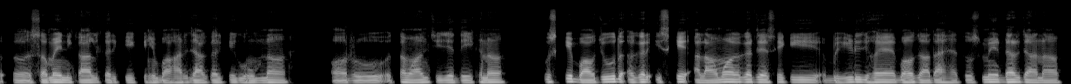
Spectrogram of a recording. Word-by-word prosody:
अ - - -3
अ, 90 -2 0
समय 100 +4 +3
निकाल 100 -1 +1
कर 95 0 -3
के 100 +1 -5
कहीं 100 0 -5
बाहर 95 +1 -2
जाकर 95 0 -1
के 100 +2 -5
घूमना 95 +1 0 0.5
और 85 0 -2 0.5
तमाम 100 -1 +2
चीज़ें 100 -1 -2
देखना। 100 +2 0 0.4
उसके 120 +4 +1
बावजूद 115 +5 +4
अगर 110 +2 +2
इसके 120 +4 +1
अलावा, 100 +4 +2
अगर 110 0 +2
जैसे 105 0 +1
कि 105 -1 -1
भीड़ 95 +4 -1
जो 105 -2 +1
है 105 0 +3
बहुत 100 0 +1
ज़्यादा 95 0 0
है, 95 -1 -3
तो 100 - -8
उसमें 110 +2 0
डर 110 0 +4
जाना। 95 -3 0
100 Hz, 185 wpm, -25 LUFS, 95-105 Hz, 0.5 s, बावजूद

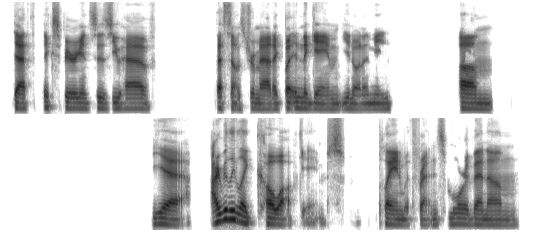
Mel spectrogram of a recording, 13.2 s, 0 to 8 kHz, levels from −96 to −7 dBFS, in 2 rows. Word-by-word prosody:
death - - +5 0.2
experiences 105 -1 -2
you 105 -1 -3
have 100 -1 +1 0.8
that - - +3
sounds - - -5
dramatic, 100 -1 +1
but - - +3
in 110 - -4
the 110 - +5
game, 95 -1 +1
you 105 - -6
know 95 - -5
what 95 +1 -5
I 95 - -7
mean. 100 0 -6 0.8
Um 100 -2 +2 2.4
Yeah, 110 -4 +3 0.4
I - - +8
really 200 +5 +6
like 120 -4 +1
co-op 105 -2 +2
games, - - -9 0.4
playing 100 -3 +3
with 95 +1 -11
friends 100 +1 -6
more 110 0 -4
than, 100 -1 0
um 95 -1 -4
100 Hz, 130 wpm, -25 LUFS, 95-110 Hz, 2.4 s, I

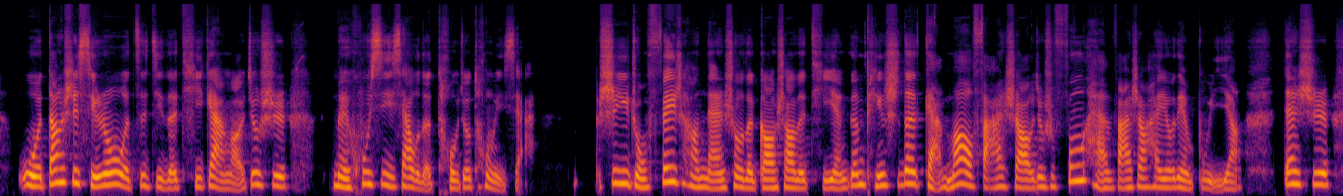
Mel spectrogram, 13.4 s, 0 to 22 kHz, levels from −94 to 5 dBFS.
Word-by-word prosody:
我 210 -3 +5
当 255 +8 +5
时 275 -2 +2
形 230 -6 +3
容 230 +2 +6
我 190 - +3
自 215 +5 -6
己 185 -1 -5
的 160 0 -1
体 180 +3 -7
感 195 -5 0
了， 150 - -4
就 240 +1 -1
是 210 -3 -1 0.4
每 205 -5 +3
呼 250 +8 -1
吸 240 -1 -1
一 205 - -1
下 195 0 0
我 160 - -2
的 - - -4
头 165 - -5
就 180 +3 -3
痛 180 - -5
一 - - -8
下。 - - -10 0.8
是 265 - -1
一 260 -1 +4
种 210 -6 +2
非 285 +10 +3
常 215 -9 -2
难 160 -2 -1
受 190 +1 -1
的 165 - +2
高 170 +2 +2
烧 175 0 +1
的 160 -1 0
体 160 - -9
验， 165 -1 0
跟 225 +6 +1
平 220 -1 0
时 225 +1 -5
的 255 0 +5
感 210 -6 -2
冒 230 +7 +3
发 195 -2 -3
烧 175 -3 0
就 195 - -1
是 195 +1 -6
风 305 - +1
寒 220 - -4
发 175 0 0
烧 190 +1 -2
还 185 -1 -4
有 175 0 -1
点 180 -4 0
不 165 -1 -7
一 105 - -8
样。 155 +2 -4 0.4
但 250 0 +3
是， 240 -1 +1
195 Hz, 270 characters per minute, -23 LUFS, 175-230 Hz, 0.8 s, 容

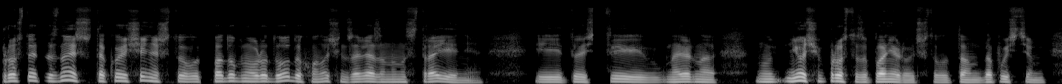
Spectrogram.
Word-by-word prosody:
Просто 155 +4 +1
это, 160 -3 -1
знаешь, 175 +2 0
такое 155 +2 +2
ощущение, 155 0 -1
что 135 +1 -3
вот 125 -1 -2
подобного 140 -1 +1
рода 140 0 +2
отдых, 145 -9 0
он 120 - -3
очень 135 -3 -5
завязан 125 0 +1
на 115 - -3
настроение 115 -6 -2 0.5
и, 115 -1 0
то 110 +5 -4
есть 105 -3 -2
ты, 125 -5 +2
наверно 115 +1 -1 0.3
ну, 125 -1 -1
не 145 +7 +2
очень 145 -4 +3
просто 140 -5 +3
запланировать, 110 -3 +3
что - - -9
вот 105 -2 -4
там, 105 -2 -1
допустим, 110 -2 -2
125 Hz, 165 wpm, -26 LUFS, 110-140 Hz, 0.5 s, очень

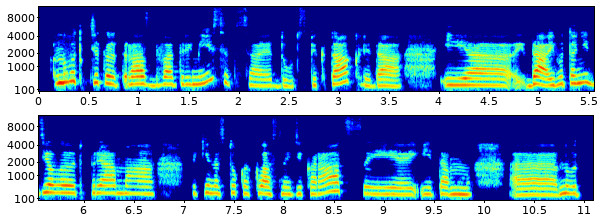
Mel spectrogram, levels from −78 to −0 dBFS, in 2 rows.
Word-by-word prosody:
Ну, 300 +1 +7
вот 360 - +2
где-то 285 -4 +2
раз 265 -1 +5
в - - -8
2-3 255 +2 -1
месяца 255 - -3
идут 200 -1 -9
спектакли, 265 0 0
да, 200 -1 +1 0.4
и, 230 0 +1
а, 225 -2 +3
да, 250 0 +7
и 225 - +1
вот 265 +3 -4
они 290 0 +2
делают 275 -1 +2
прямо 255 -3 -1 0.4
такие 260 +2 -4
настолько 255 0 -5
классные 235 -2 -1
декорации 235 -3 -2
и 225 0 -6
там, 225 -1 0 0.4
э, 205 -1 0
ну 255 +1 0
вот, 250 - -3
240 Hz, 145 wpm, -23 LUFS, 220-265 Hz, 0.4 s, Ну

